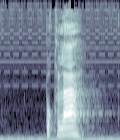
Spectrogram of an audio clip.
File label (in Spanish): "polvo", awakateko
